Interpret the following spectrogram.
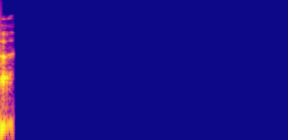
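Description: Digital silence: the sound track goes dead after a voice cuts off at the very start.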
